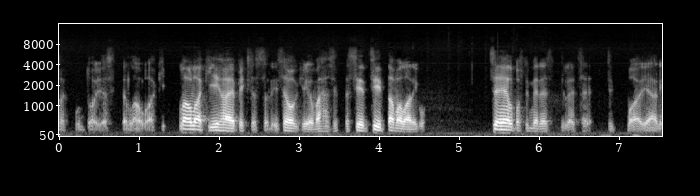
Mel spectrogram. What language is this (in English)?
Finnish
